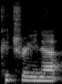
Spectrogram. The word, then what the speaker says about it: Caitriona: That's the spelling, but it is pronounced Caitriona, and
